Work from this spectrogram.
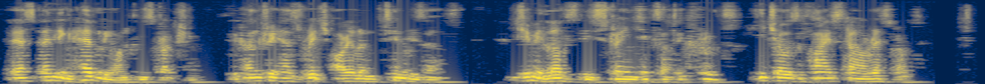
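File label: male speech; SiSEC10; underdetermined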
